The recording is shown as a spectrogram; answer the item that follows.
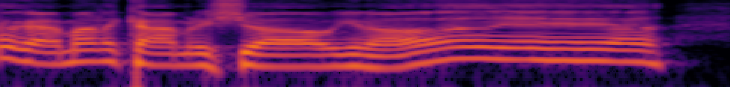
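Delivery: casual, easy, unbothered, playing-it-cool voice. Retelling how Heather tried to be cool with it: imitating Heather playing it cool. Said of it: "Heather was trying to be cool with it".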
